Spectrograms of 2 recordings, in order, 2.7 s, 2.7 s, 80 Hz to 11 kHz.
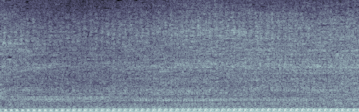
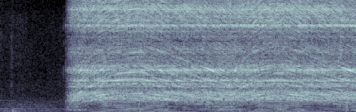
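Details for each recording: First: Barn-find Honda TRX250 parts ATV, first run after refitting the carburetor, checking oil and using a portable CDI: steady, even single-cylinder idle with no misses or knocks, exhaust hot; runs cleanly. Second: Barn-find Honda TRX250 ATV parts donor, engine not locked: electric starter given power spins with a high free whine but doesn't turn the engine; owner suspects starter gears missing; starter spinning without engaging.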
